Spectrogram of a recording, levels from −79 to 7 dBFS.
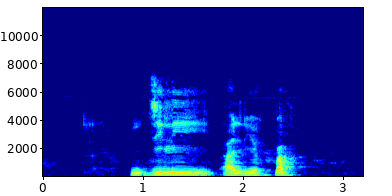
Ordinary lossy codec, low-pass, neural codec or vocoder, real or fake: AAC, 64 kbps; 7.2 kHz; none; real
